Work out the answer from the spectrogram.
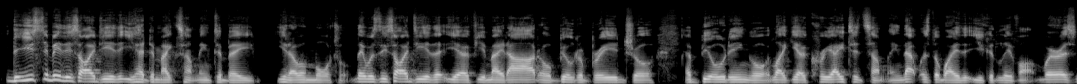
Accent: Australian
